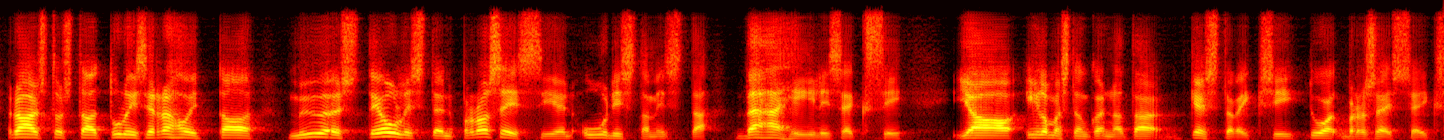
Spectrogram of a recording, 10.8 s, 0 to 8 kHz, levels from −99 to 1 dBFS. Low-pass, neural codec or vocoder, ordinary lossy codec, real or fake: 7.2 kHz; codec, 16 kHz, about 1 kbps, DyCAST, with the encoder's durations; Opus, 64 kbps; fake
